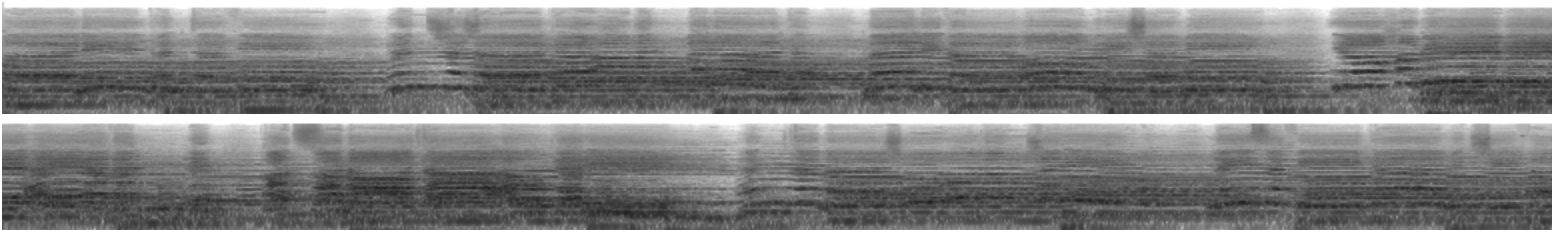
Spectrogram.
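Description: Mixed choir of women and men singing with a small orchestra of strings and woodwinds, with a short pause between phrases about thirteen seconds in.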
